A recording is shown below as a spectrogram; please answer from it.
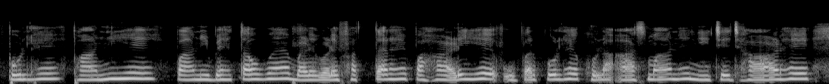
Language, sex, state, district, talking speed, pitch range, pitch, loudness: Hindi, female, Jharkhand, Jamtara, 160 wpm, 220-250 Hz, 230 Hz, -20 LUFS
